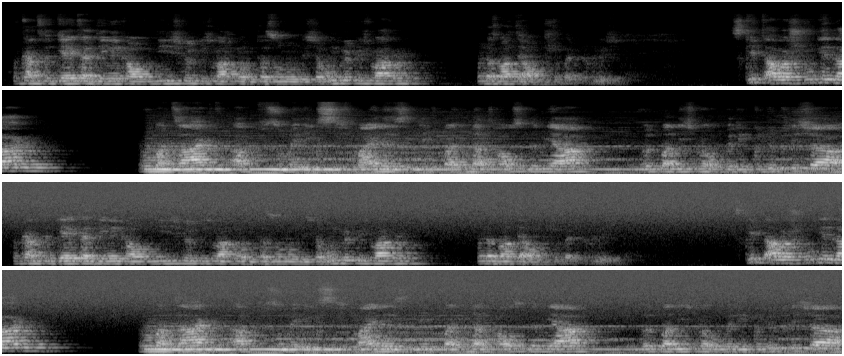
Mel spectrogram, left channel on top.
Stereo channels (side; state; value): right; noise; hiss, 7 dB below the sound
